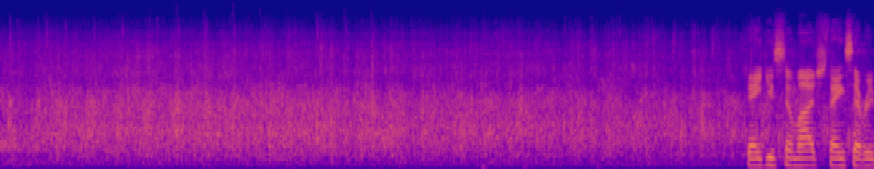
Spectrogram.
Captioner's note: cheers and applause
